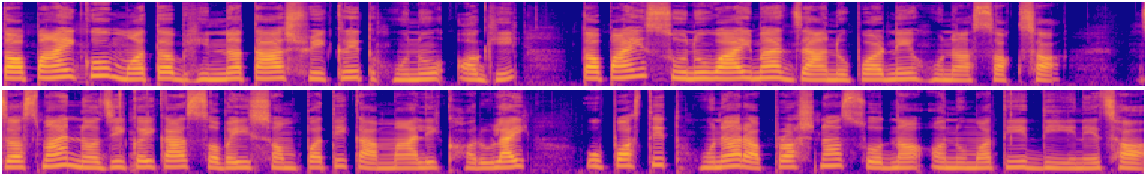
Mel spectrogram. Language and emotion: Nepali, neutral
